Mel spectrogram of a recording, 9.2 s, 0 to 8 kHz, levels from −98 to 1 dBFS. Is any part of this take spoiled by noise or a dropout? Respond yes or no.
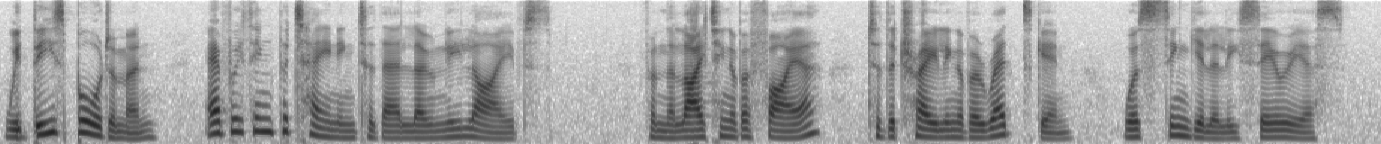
yes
